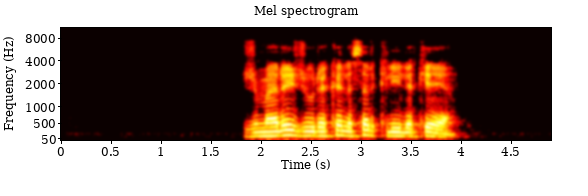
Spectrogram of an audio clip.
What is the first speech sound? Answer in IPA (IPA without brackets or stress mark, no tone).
ʒ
